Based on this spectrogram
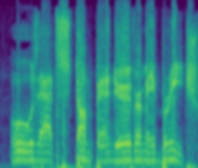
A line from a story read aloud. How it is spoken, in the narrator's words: roared the horrible trowel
